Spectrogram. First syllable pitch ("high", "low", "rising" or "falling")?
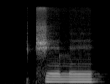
low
